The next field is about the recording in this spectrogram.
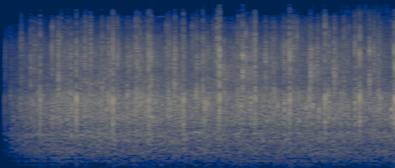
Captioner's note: audience applauding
